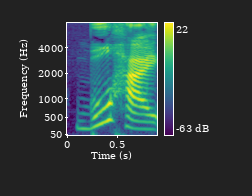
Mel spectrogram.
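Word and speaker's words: buhay: Shir said, I always make a mistake with bah and so bahigh is house. Buhai is your life.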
